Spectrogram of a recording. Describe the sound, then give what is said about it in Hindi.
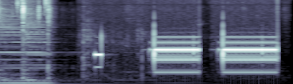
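Telephone dialing tones as a man phones a college friend: a brief beep followed by two longer, steady electronic tones separated by a short pause, after a quick rustling burst at the start. No voices. “तुरंत उसने college time crush और गुड फ्रेंड वाणी को फोन लगाया”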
